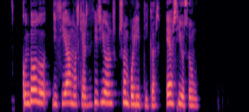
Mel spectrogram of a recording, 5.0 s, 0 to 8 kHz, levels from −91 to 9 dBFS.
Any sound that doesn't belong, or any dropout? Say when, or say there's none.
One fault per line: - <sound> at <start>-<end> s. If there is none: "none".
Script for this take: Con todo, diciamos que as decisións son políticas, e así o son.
none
